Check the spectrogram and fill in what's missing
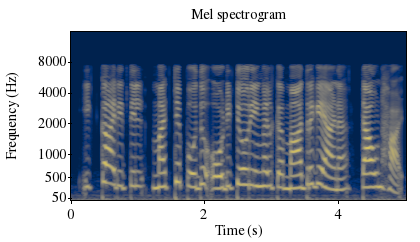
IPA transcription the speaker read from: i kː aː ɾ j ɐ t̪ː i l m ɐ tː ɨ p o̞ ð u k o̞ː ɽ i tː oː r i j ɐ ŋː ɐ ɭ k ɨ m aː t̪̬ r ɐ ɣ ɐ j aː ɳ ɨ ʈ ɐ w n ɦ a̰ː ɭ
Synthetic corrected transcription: i kː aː ɾ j ɐ t̪ː i l m ɐ tː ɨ p o̞ ð u ʔ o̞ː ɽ i tː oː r i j ɐ ŋː ɐ ɭ k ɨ m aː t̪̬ r ɐ ɣ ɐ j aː ɳ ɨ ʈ ɐ w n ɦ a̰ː ɭ

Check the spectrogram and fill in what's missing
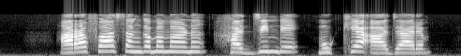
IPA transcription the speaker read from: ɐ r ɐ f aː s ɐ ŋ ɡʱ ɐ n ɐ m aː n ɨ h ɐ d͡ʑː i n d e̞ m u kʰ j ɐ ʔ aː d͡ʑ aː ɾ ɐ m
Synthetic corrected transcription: ɐ r ɐ f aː s ɐ ŋ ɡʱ ɐ m ɐ m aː ɳ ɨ h ɐ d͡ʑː i n d e̞ m u kʰ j ɐ ʔ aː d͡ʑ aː ɾ ɐ m

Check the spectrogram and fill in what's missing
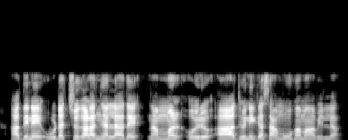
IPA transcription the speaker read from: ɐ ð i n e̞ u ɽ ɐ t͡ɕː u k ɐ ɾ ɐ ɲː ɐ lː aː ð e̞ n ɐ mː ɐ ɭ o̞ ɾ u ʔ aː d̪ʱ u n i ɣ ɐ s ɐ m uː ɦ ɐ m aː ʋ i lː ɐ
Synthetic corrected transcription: ɐ ð i n e̞ u ɽ ɐ t͡ɕː u k ɐ ɭ ɐ ɲː ɐ lː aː ð e̞ n ɐ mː ɐ ɭ o̞ ɾ u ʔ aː d̪ʱ u n i ɣ ɐ s ɐ m uː ɦ ɐ m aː ʋ i lː ɐ

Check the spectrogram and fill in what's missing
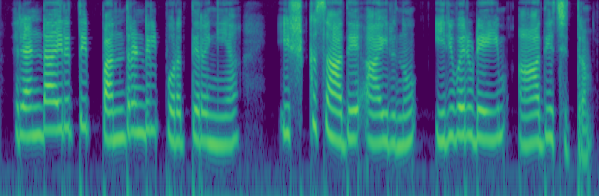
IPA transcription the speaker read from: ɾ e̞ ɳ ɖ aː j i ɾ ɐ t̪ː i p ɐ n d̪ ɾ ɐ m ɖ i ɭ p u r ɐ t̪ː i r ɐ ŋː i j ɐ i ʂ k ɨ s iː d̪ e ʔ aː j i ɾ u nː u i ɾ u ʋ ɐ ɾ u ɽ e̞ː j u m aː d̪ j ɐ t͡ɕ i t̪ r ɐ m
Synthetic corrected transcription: ɾ e̞ ɳ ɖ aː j i ɾ ɐ t̪ː i p ɐ n d̪ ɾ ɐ ɳ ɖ i l p u r ɐ t̪ː i r ɐ ŋː i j ɐ i ʂ k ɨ s aː d̪ e ʔ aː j i ɾ u nː u i ɾ u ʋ ɐ ɾ u ɽ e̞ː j u m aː d̪ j ɐ t͡ɕ i t̪ r ɐ m

